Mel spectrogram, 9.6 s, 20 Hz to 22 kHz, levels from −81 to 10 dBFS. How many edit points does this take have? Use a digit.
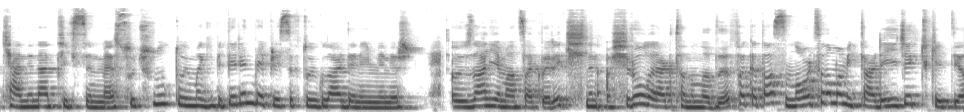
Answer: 1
